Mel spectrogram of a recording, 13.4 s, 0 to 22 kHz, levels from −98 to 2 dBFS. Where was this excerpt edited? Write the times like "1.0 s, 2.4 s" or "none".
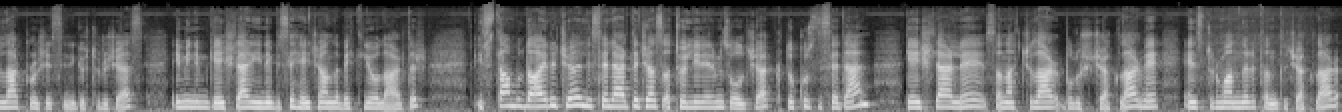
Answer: none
